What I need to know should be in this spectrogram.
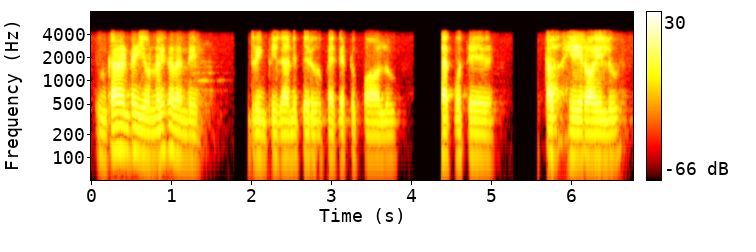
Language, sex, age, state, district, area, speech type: Telugu, male, 18-30, Andhra Pradesh, East Godavari, rural, conversation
